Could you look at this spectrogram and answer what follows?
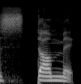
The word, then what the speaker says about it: stomach: 好，这边这个 stomach 它不是 stomach，它是 stomach。好，你有没有发现其实后面那个 a 它出现的时间是很短的，mic。然后记得后面的 ch 是 k 的音。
